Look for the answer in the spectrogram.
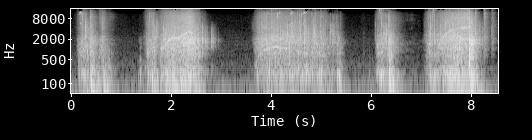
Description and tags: Roller Shade various
Ikea roller shade being pulled down at various lengths and then quickly rolling up. Mono.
